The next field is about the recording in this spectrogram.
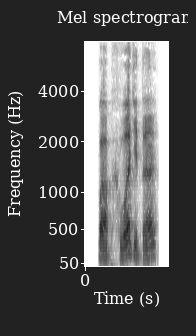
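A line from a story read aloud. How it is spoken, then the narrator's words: Loud request. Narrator (Russian): попросил я громко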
